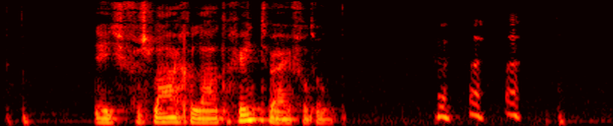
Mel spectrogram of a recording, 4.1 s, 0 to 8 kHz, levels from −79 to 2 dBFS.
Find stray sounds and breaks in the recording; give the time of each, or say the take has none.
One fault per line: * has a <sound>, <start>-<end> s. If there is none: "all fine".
* has a laugh, 2.9-3.5 s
